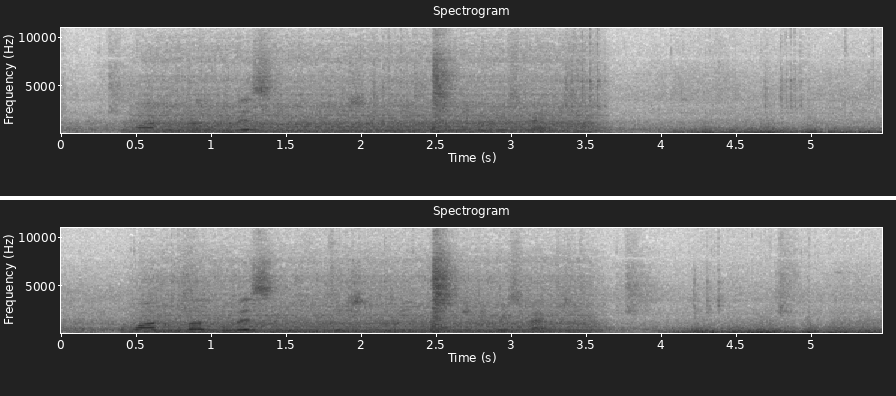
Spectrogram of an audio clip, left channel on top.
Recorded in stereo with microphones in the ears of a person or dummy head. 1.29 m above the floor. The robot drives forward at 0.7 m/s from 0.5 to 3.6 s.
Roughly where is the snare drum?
Centre.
